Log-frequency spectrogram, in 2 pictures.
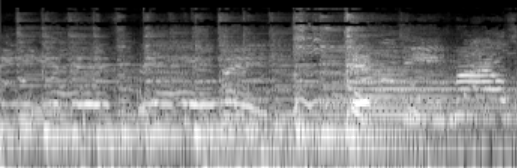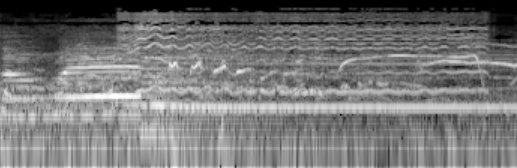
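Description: Kazoo buzzing a tune over a strummed acoustic guitar, settling on a long held note in the second half.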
